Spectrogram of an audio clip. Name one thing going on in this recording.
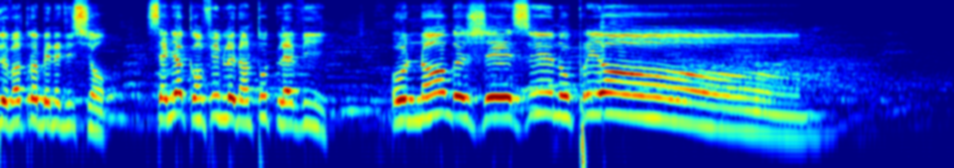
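A man sings with passion, his voice echoing through a large hall.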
